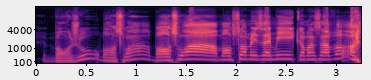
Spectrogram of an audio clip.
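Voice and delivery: high, loud showman hello; loud stage greeting. Acted. Host greeting the audience, high and loud. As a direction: belt the greeting to the crowd.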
